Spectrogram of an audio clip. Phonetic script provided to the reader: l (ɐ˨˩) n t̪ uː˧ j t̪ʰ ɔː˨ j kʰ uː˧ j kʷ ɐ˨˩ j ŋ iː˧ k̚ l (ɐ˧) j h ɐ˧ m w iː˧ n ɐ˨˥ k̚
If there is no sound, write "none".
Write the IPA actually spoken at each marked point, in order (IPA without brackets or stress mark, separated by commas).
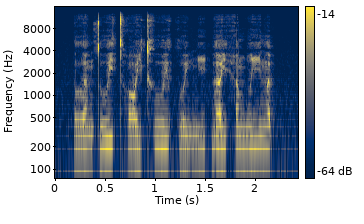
ɐ˨˩, ɐ˧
